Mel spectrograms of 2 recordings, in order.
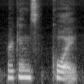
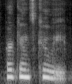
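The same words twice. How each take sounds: First: The second word does not rhyme with gooey. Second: The second word rhymes with gooey. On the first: The speaker calls it wrong. "Everybody says it wrong" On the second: The speaker calls it right. "like gooey"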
